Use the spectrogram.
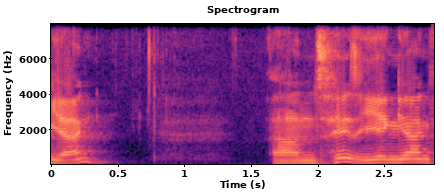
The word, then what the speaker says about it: yang: Yang with fang. Yang rhymes with fang. Think about a white fang.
